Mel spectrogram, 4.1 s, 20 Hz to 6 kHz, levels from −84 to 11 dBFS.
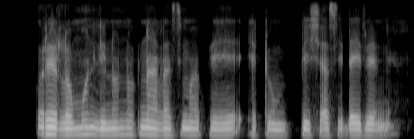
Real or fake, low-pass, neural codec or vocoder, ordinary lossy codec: real; 5.4 kHz; none; none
